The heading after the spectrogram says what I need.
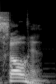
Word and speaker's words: Sochan: Oh yeah, Sochan. They got some good. No, it's Sohan. Is it Sohan? Or Sohan? Yeah. Sohan. Yeah, the C is silent. C is silent C.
